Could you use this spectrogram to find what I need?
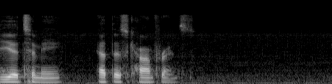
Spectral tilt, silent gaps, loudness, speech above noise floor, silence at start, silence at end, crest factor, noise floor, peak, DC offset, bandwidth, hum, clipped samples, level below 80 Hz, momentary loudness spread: -6 dB/octave; none; -24 LUFS; 30 dB; 0 s; 1.45 s; 20 dB; -52 dBFS; -4 dBFS; under 0.1%; 11 kHz; 60 Hz at -55 dBFS; under 0.1%; -54 dBFS; 20 LU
